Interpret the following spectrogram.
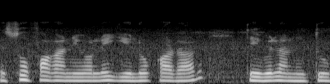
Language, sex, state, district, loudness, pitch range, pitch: Chakma, female, Tripura, Dhalai, -16 LUFS, 170-180 Hz, 175 Hz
